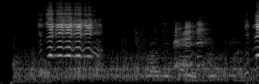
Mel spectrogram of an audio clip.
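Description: Goats bleat near a village by the Budongo Forest Reserve, with a few overlapping wavering calls at close range and a fresh bleat starting at the end, over a low background rumble.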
